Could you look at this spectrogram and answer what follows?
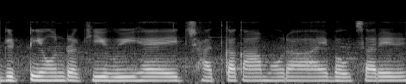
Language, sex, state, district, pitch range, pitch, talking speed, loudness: Hindi, female, Chhattisgarh, Balrampur, 175-180 Hz, 180 Hz, 190 wpm, -14 LUFS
